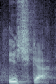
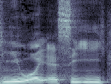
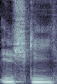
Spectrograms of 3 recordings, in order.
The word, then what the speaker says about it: uisce: Comes from the Irish word for water, uisce. So, it's spelled u i s c e. Some people were pronouncing it uisge, so you can see how it became whiskey.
